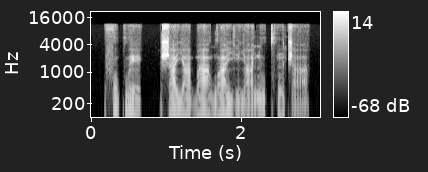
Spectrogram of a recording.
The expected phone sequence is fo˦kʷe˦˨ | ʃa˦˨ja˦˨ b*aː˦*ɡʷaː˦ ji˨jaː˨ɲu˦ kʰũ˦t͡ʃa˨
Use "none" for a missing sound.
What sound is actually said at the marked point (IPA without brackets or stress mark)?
aː˦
